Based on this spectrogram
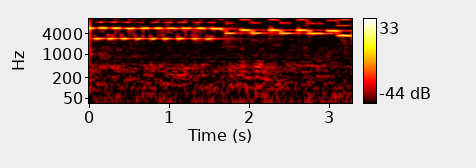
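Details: Male Russian canary delivering a pulsing tour of mellow notes, about five per second, first lower, then shifting to a higher whistled pitch.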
